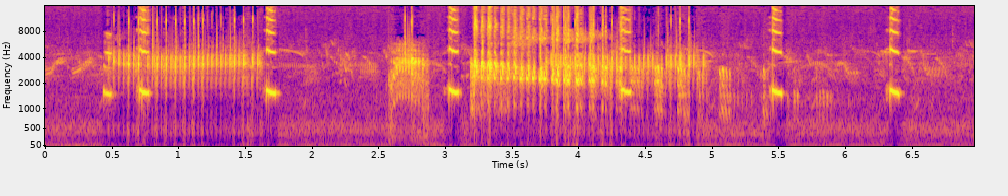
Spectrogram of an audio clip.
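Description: Oriental white-eye calling to its flock: high, thin twittering in busy bursts, broken by sharp chip notes every second or so.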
